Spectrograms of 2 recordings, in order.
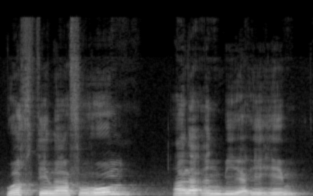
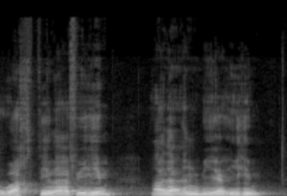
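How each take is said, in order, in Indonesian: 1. Kata pertama berakhiran vokal u-hum. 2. Kata pertama berakhiran vokal i-him. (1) "Ketika dibaca marfu' waqtilafuhum" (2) "apabila dibaca waqtilafihim"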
